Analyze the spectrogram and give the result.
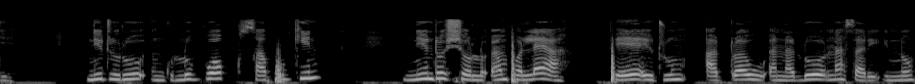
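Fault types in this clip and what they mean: MP3 compression: The speech has nothing above 8.4 kHz and carries plainly audible codec damage throughout, which fits a low bitrate around 32 kbps. The likely cause is an MP3 encoder short of bits, cutting the treble at a fixed point and dropping weaker frequency lines that come and go between frames. Unlike a simple low-pass filter, which only dulls the top end, this damage also shifts unsteadily over time.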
